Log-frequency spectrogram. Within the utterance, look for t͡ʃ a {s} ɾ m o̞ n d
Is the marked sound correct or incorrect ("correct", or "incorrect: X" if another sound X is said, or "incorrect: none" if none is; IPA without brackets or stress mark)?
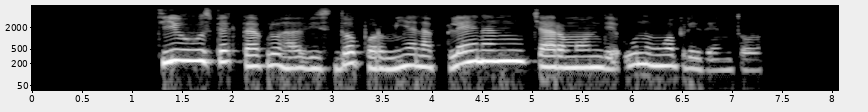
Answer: incorrect: none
